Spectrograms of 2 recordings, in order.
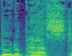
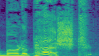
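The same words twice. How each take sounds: First: The final syllable ends with a plain 'st' sound. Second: The final syllable ends with a 'sht' sound. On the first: This is the common pronunciation heard on the show. "I only heard Budapest on the show" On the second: This is the preferred local pronunciation. "that is the preferred pronunciation as far as I know"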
